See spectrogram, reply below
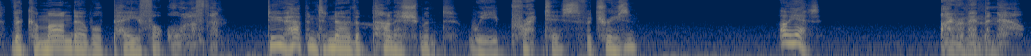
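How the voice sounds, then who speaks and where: Husky, weary young prince. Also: male voice, medium pitch, fairly bright tone, full character voice. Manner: formal, theatrical, sighing. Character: sickly young prince, weary, courteous, bitter. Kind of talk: video game cutscene acting.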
